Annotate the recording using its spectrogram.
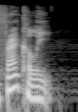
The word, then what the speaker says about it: frankly: 这个 a 趋向一发 a 就变成 frankly frankly frankly，所以以前说成 frankly 美式发音 frankly，你会发现有很大的差别。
